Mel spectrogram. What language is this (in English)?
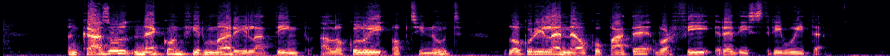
Romanian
